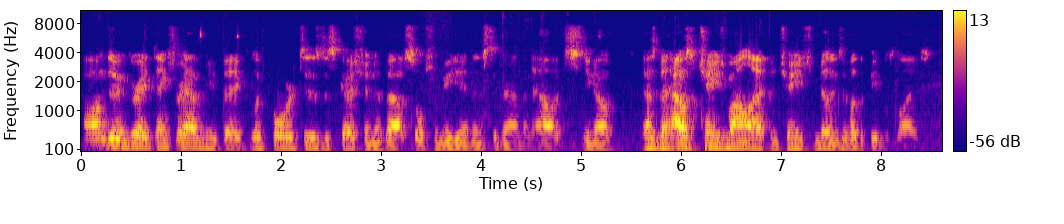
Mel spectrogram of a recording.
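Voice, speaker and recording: A man's voice: mid-range voice, steady tone, quick pace, few pauses, rough recording. A man appearing as a guest in an interview, giving friendly, brief answers.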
